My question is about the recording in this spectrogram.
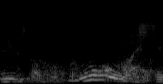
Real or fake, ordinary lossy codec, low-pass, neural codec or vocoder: fake; Opus, 32 kbps; 7.2 kHz; codec, 16 kHz, 1 kbps, FreqCodec, smaller model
